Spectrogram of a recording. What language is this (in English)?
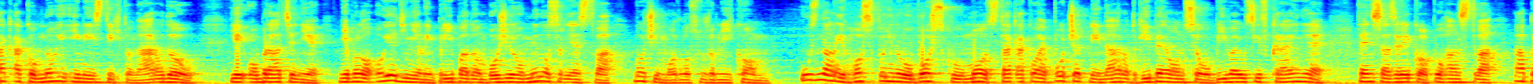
Slovak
